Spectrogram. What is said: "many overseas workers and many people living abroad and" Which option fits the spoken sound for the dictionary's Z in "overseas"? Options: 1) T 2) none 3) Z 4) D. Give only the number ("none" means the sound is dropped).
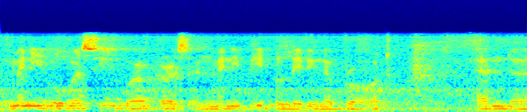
2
